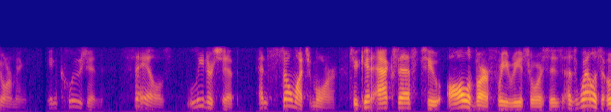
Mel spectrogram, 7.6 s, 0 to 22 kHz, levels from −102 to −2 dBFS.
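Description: From start to finish the speech has passed through the AMR narrowband mobile codec, which rebuilds each 20 ms frame from a vocal-tract model fed with sparse pulses. The band runs from about 300 Hz to 3.7 kHz, with nothing above 3.8 kHz, and the heavy buzzy, synthetic coarseness points to a low rate around 6.7 kbps.

From 0.58 s to 5.01 s, automatic gain rising sets in: the gain control judged the input too quiet and kept turning it up, by about 13 dB overall. Speech and background swell together steadily across those four and a half seconds.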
